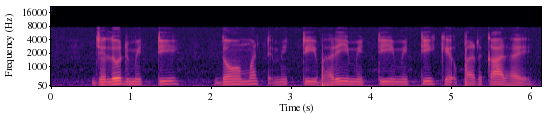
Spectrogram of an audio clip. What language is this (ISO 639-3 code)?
mag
